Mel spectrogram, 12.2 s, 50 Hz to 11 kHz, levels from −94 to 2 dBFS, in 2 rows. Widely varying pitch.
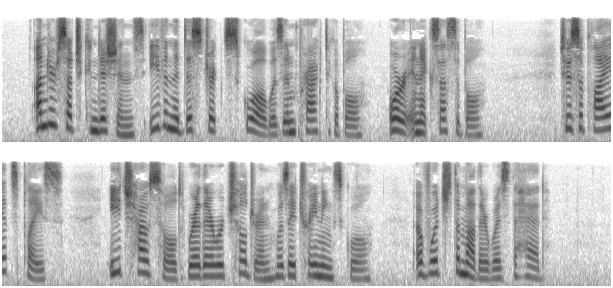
Yes: wide, 6.4 semitones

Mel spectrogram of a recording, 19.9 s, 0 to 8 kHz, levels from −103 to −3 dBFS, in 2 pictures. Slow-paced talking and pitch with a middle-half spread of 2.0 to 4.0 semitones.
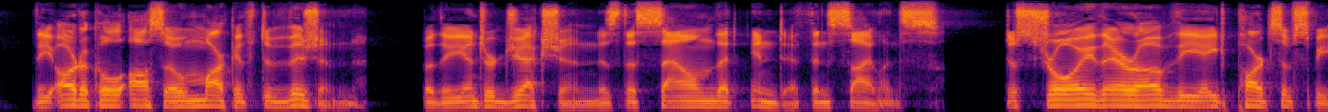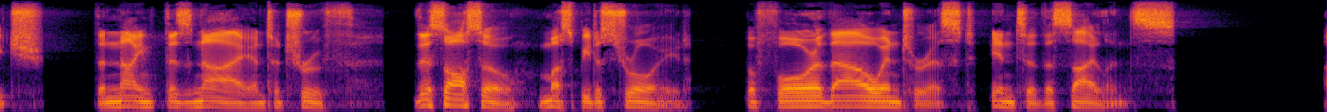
Yes: slow, 120 wpm; average, 2.8 semitones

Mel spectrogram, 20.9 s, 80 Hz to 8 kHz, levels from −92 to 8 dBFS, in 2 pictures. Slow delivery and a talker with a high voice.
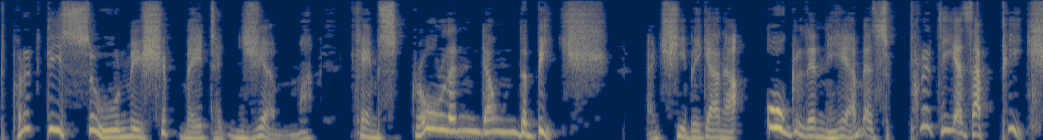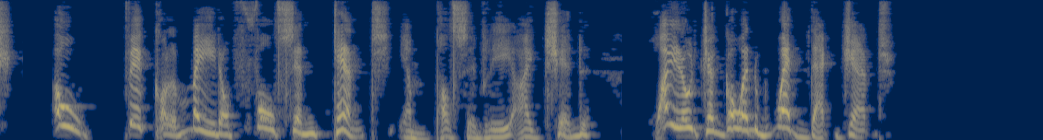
Yes: slow, 110 wpm; high, 200 Hz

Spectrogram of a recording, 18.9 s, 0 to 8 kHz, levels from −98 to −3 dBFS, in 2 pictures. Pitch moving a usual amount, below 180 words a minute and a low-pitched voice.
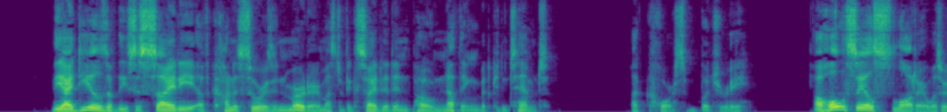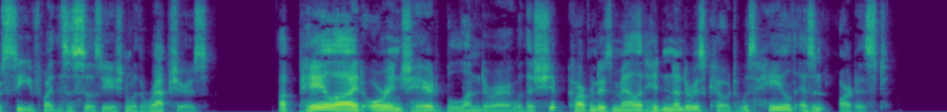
No: wide, 6.0 semitones; average, 160 wpm; low, 120 Hz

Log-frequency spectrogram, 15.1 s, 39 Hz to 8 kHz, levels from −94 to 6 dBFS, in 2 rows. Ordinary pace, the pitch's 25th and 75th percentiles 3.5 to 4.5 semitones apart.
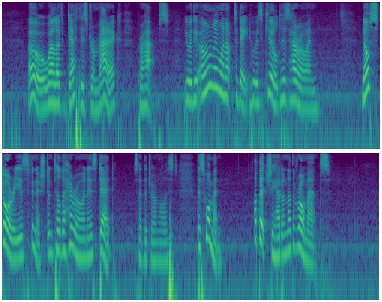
No: average, 160 wpm; average, 5.3 semitones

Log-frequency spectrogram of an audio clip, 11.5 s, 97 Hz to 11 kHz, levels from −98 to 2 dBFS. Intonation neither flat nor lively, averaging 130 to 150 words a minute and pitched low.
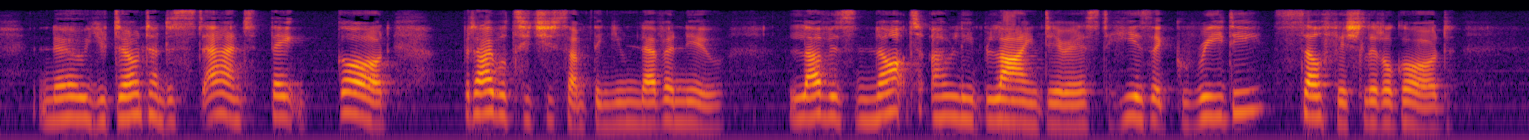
No: average, 3.7 semitones; average, 145 wpm; high, 195 Hz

